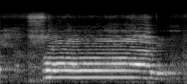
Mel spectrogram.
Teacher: زبان کی نوک اور دونوں دانتوں کے اندرونی کنارے سے ادا ہوتا ہے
